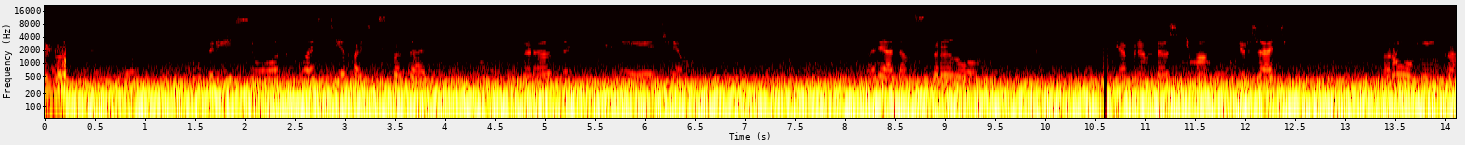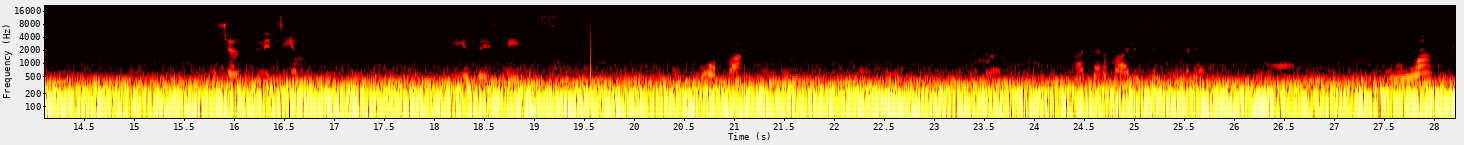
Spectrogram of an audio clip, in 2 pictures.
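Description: Jet airliner on its takeoff roll and climb-out, heard from inside the cabin: the engines at takeoff thrust give a loud, steady low rumble that starts abruptly and holds throughout, with faint voices above it.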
